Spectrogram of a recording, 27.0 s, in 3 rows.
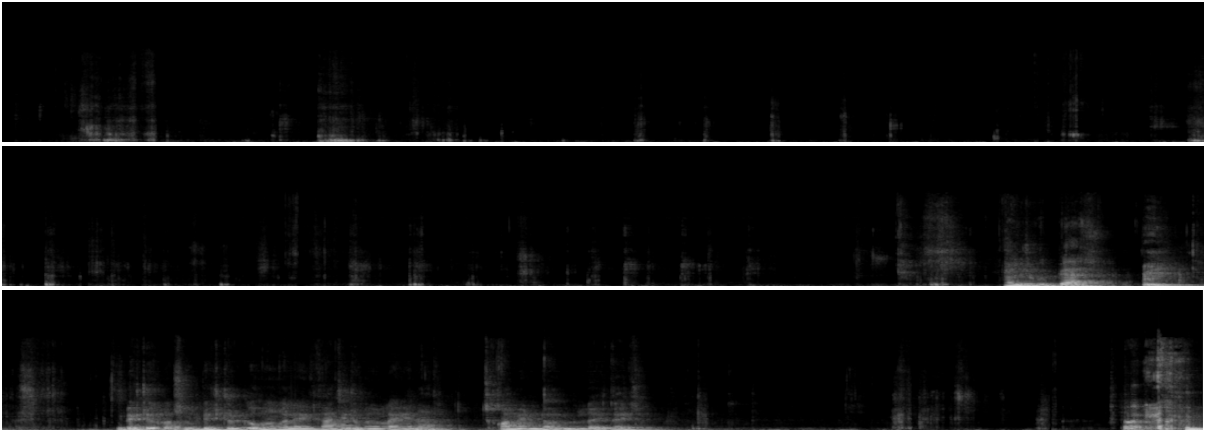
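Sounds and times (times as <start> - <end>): person chewing crunchy food: 0.1 - 16.5, 23.0 - 26.4.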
